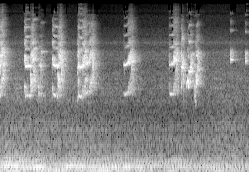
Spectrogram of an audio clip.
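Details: Lovebird uttering a series of scratchy high chirp bursts about every half second, pausing, then a tighter cluster and two faint closing notes.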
